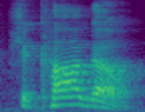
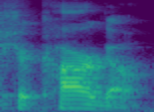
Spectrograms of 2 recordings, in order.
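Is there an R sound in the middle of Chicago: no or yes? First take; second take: no; yes. First: Chicago is said with no R sound. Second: Chicago is said with an added R sound. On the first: The speaker calls it right. "I don't put an R in Chicago" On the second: The speaker calls it wrong. "there's a lot of people that say Chicago ... Like, there's no R"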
